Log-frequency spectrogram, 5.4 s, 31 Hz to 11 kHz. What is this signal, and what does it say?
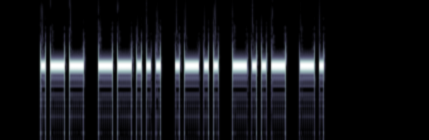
Morse code, heard as a keyed tone, about 20 wpm, 700 Hz. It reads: W7LXN
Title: Call Signs Repeated 3x - 20wpm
